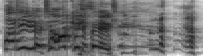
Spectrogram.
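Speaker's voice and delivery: put-on over-the-top Canadian accent, cracking up; hammed-up Canadian accent. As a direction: go all in on a silly Canadian accent. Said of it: "That's my best Canadian accent yet".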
